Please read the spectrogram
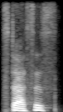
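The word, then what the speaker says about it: homeostasis: So the body constantly seeks homeostatis. Homeostatis means a balance, an internal balance. Have I pronounced it right this time? Homeostatis. Stasis. Stasis. Thank you.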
